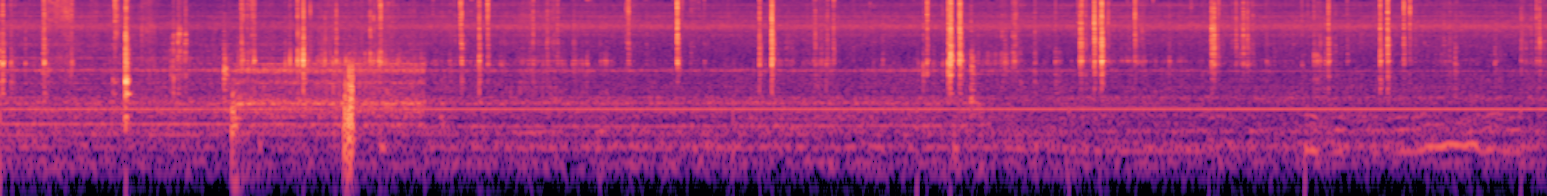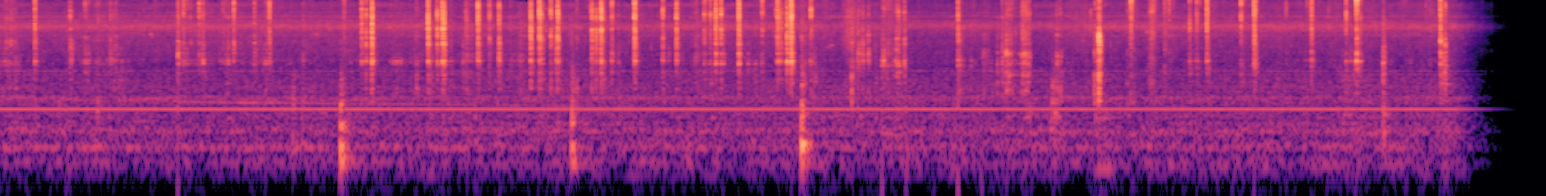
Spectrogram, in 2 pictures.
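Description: Irregular small clicks and taps of metal and plastic parts being handled as a server motherboard and its tray are worked on and refitted, with a faint steady hum beneath.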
